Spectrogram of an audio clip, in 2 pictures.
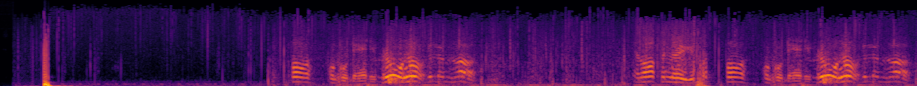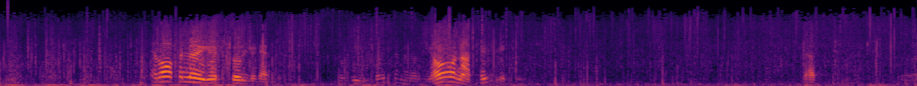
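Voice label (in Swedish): Hille Gästrikland, dialekter; Folkminnen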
